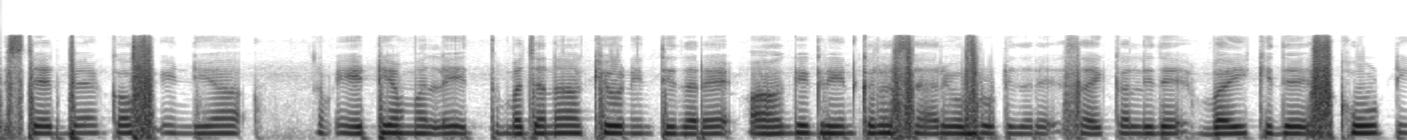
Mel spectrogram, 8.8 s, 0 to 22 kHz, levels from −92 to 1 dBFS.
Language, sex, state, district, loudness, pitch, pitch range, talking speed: Kannada, female, Karnataka, Belgaum, -17 LUFS, 200 Hz, 195-210 Hz, 145 wpm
